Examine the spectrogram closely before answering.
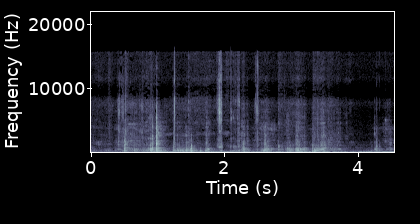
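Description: Scattered light clicks and taps of metal parts as a hand works the throttle control lever and linkage on a 5 hp Briggs & Stratton engine, over a low steady hum.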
